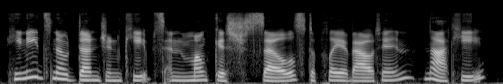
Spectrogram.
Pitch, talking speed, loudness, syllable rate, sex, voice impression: 205 Hz, 155 wpm, -19 LUFS, 3.6 syllables/s, female, feminine, adult-like, slightly intellectual, sincere, slightly friendly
